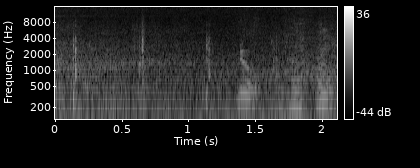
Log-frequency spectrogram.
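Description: Clock on a home-made time bomb ticking steadily, about two ticks a second.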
